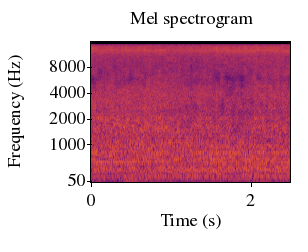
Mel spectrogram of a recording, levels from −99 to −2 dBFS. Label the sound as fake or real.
fake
